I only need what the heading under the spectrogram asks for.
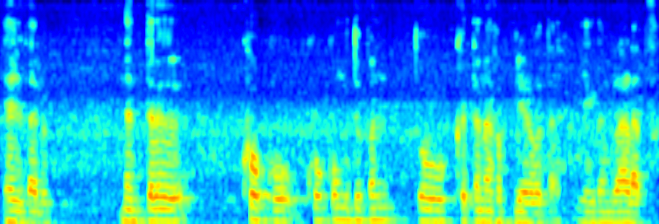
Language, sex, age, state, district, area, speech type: Marathi, male, 18-30, Maharashtra, Satara, urban, spontaneous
